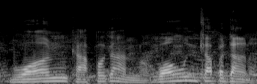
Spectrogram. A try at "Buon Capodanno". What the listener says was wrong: Buon. Not bone. Buon Capodanno.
